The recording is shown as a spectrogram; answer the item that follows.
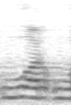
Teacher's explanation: स्वरों में जो ऊ और ऊ है, जब हम इनका उच्चारण करते हैं तो ओंठ आपस में मिलने की कोशिश करते हैं। तो छोटा ऊ और बड़ा ऊ आपका क्या हो जाएगा, ओष्ठ्य हो जाएगा।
